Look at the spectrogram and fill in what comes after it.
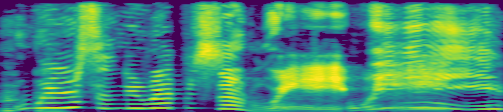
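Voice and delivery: squealing little piggy voice, shrill and very high. Joking about a pig asking for more, in a squealing pig voice. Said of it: "the pig just squeals".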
